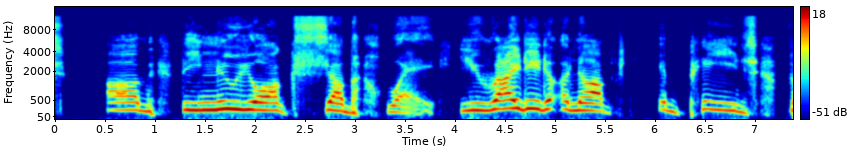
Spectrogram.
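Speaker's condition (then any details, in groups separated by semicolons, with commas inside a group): Cerebral palsy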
